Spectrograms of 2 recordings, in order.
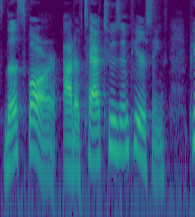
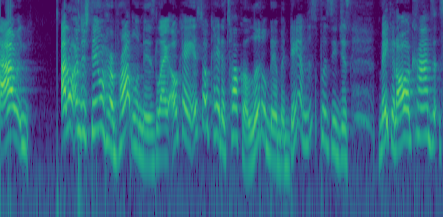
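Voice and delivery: normal talking voice

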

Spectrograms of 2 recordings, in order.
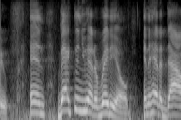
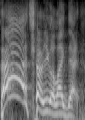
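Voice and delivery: high, loud delighted call to a friend; high excited call to Trevor; 6 semitones higher, 5 dB louder than usual. Real, not acted. Calls out to Trevor.

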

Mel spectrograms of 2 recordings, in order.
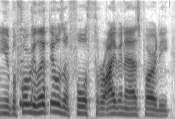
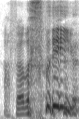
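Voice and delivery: laughing through it; 7 semitones higher than usual. Retold or imitated. Retelling the dad's line, cracking up.

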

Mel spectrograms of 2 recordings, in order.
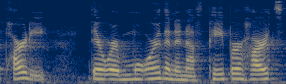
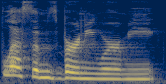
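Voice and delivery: usual speaking voice

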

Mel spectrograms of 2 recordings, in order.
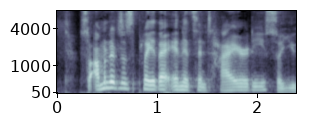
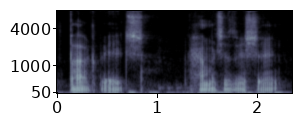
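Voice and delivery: whispered curse; 10 semitones lower, 20 dB quieter than usual. Real, not acted. Frustrated aside while calculating.

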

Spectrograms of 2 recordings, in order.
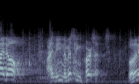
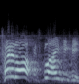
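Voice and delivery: higher, louder snap to turn it off; blinded uncle shouting; annoyed shout; 9 semitones higher, 4 dB louder than usual. Acted. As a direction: shout against the glare. Light blinds him.

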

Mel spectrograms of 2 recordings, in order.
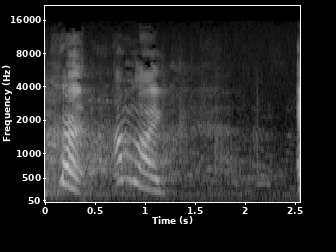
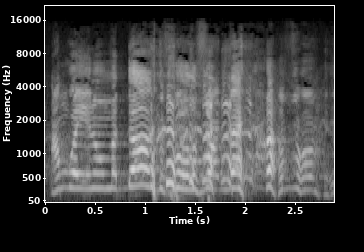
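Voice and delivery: laughing; 2 semitones higher, 9 dB louder than usual. Real, not acted. Laughing at being left.

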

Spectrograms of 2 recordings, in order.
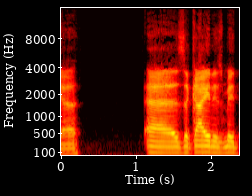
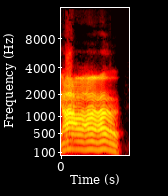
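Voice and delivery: put-on louder, higher grumbling old-timer growls; grumpy boomer grunt; 4 semitones higher, 5 dB louder, much slower than usual. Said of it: "you sound like a boomer".

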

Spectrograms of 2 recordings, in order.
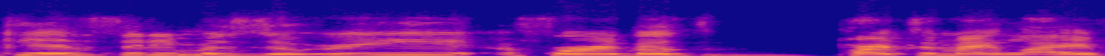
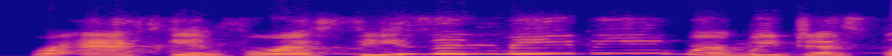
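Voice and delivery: ordinary talk

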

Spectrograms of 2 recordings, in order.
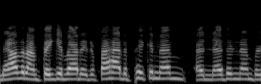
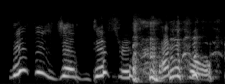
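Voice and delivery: outraged laugh; 7 semitones higher, slower than usual. Retold or imitated. Retelling outrage at reveal.

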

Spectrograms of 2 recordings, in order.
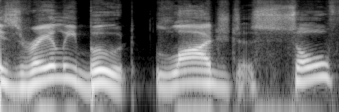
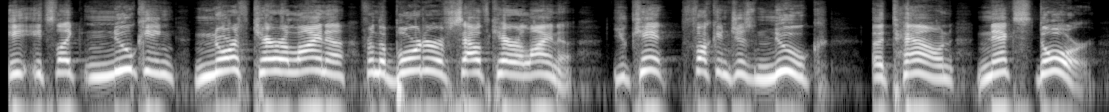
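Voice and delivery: heated rant; 7 semitones higher, 6 dB louder than usual. Real, not acted. Ranting about nuking Gaza.

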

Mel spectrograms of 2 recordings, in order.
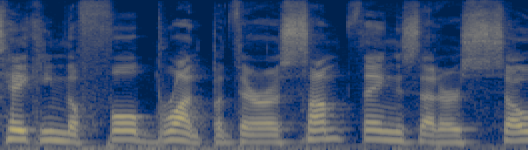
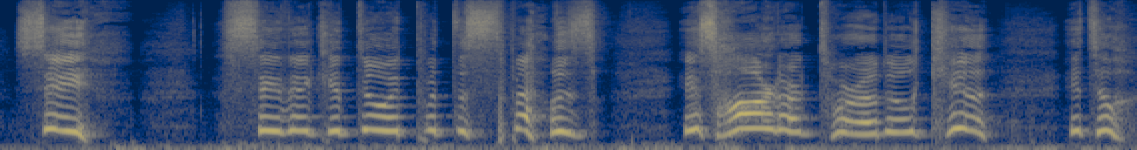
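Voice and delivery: very high and loud, pained and rushed; shrill desperate creature; 4 dB louder than usual. Acted. The burnt creature desperately explains to Arturo, high and loud. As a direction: gasp it out after the torture.

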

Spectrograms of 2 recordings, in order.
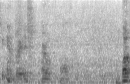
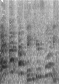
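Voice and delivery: much higher, laughing, teasing voice; mock high voice; 3 dB louder than usual. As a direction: squeak it out in a laughing tease. Teasing friend's compliment.

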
